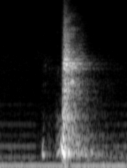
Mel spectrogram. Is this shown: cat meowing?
no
